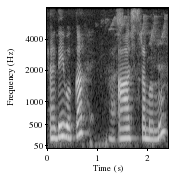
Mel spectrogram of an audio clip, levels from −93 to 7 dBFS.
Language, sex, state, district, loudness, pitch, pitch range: Telugu, female, Andhra Pradesh, Annamaya, -16 LUFS, 215 Hz, 210-245 Hz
